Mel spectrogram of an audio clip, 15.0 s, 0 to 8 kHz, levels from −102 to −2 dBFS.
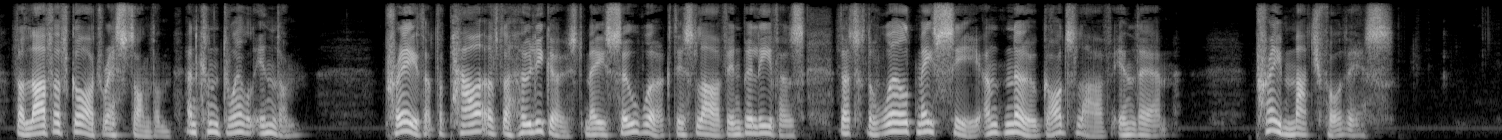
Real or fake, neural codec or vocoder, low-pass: real; none; 7.2 kHz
